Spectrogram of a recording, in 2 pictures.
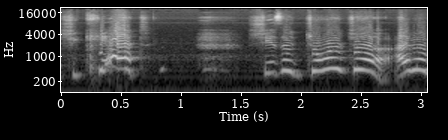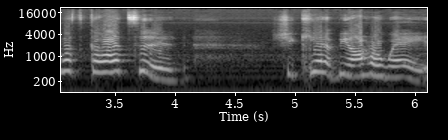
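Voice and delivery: high, insistent retold objection; distressed protest. Injured patient correcting staff about mom, distressed. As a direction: protest with the voice lifted high, stretching the words.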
